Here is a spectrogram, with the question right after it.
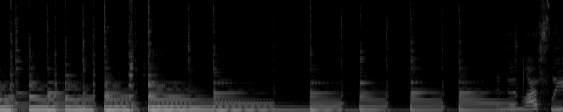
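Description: A ukulele's E string is plucked repeatedly during tuning, each clear ringing note decaying before the next, about a dozen evenly spaced plucks with a final slide of pitch as the peg is turned.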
